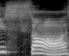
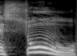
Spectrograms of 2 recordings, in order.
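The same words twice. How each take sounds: First: The vowel is an open 'aw' sound. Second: The vowel is a closed 'oh' sound. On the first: It means saw, the past of see. The speaker calls it right. "턱을 길게 벌려야 돼요" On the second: It sounds like the word meaning to stitch. The speaker calls it wrong. "saw 하면 안 돼요"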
